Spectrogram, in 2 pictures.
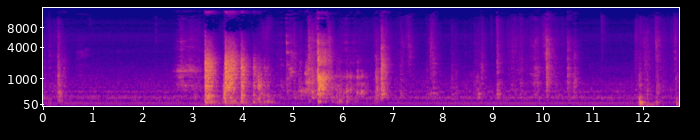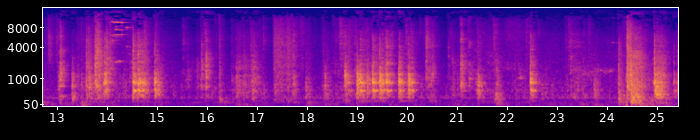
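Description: Kitchen cupboard doors opening and shutting, with things knocked and clattered about on shelves and counter in several bursts of knocks and rattles.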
